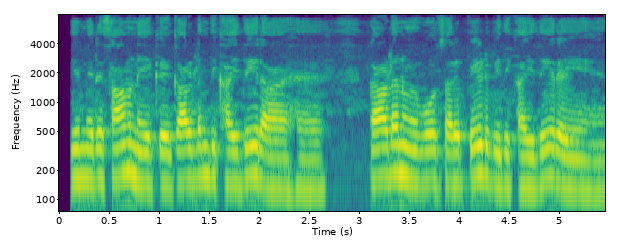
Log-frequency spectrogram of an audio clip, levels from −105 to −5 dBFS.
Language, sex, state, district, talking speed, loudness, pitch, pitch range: Hindi, male, Haryana, Rohtak, 210 wpm, -15 LUFS, 155 Hz, 140-165 Hz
